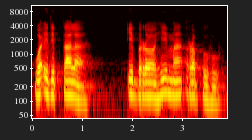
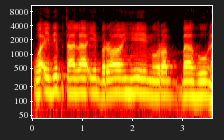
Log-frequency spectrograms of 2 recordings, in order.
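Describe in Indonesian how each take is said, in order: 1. Ibrahim diakhiri dengan 'a', kata terakhir dengan 'u'. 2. Ibrahim diakhiri dengan 'u', kata terakhir dengan 'a'. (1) "Jadi Rabbuhu harus dibaca dhamma di sini" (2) "nah bahaya ini ya"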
